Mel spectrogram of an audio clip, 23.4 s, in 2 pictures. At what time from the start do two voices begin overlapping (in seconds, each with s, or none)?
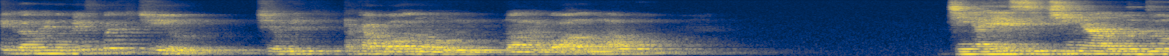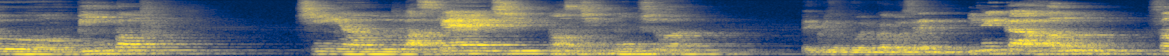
none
